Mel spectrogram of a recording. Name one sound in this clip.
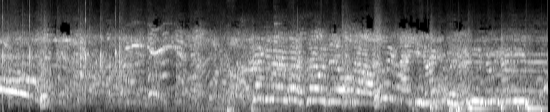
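A lively crowd of men and women talk and shout over one another close by.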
